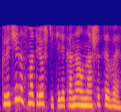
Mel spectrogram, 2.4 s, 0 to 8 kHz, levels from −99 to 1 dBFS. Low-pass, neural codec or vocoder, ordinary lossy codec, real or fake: 7.2 kHz; none; AAC, 16 kbps; real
